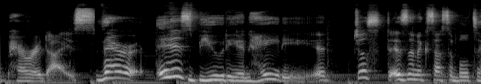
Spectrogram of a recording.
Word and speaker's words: Haiti: I'll probably oscillate between the pronunciation Haiti and Aayiti. Uh, I grew up saying I and so it sounds more natural to me, but I know that in English it's Haiti.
